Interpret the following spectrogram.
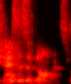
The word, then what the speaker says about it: transverse abdominis: So you have to actually train another muscle called your TVA, your transverse versus abdominis, your transverse abdominis, right? That's the right way to say it.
